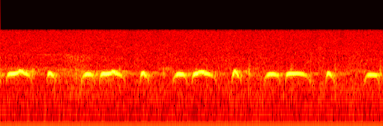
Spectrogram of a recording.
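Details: Rhythmic three-syllable cooing of a Eurasian collared dove, a brief note, a longer swelling coo, then a short final note, repeated five times in steady succession against a quiet backdrop.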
